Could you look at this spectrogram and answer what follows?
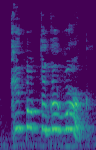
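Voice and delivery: high, loud cheering on; cheerful encouragement. Acted. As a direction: cheer him on brightly. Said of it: "said Mister Seahorse".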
